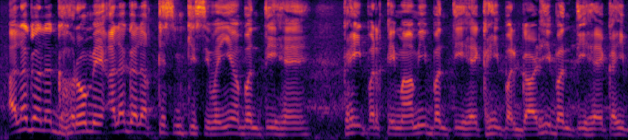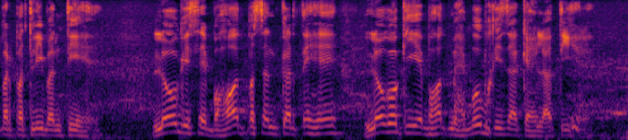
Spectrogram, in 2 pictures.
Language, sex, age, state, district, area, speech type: Urdu, male, 18-30, Delhi, Central Delhi, urban, spontaneous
